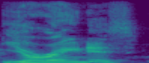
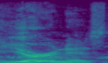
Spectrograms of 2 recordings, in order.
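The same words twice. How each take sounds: First: It sounds like the phrase 'your anus'. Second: It does not sound like 'your anus'. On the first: "not Uranus. Get it? Your anus" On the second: "Notice he says Uranus"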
